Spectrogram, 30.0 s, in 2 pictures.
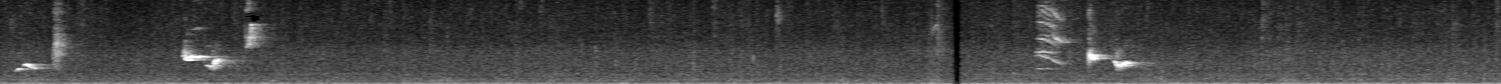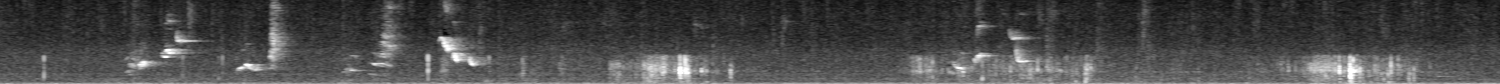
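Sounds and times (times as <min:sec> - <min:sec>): small birds chirping: 0:00.0 - 0:00.8, 0:01.8 - 0:02.8, 0:10.3 - 0:12.0, 0:15.0 - 0:30.0
low background hiss: 0:00.0 - 0:30.0.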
